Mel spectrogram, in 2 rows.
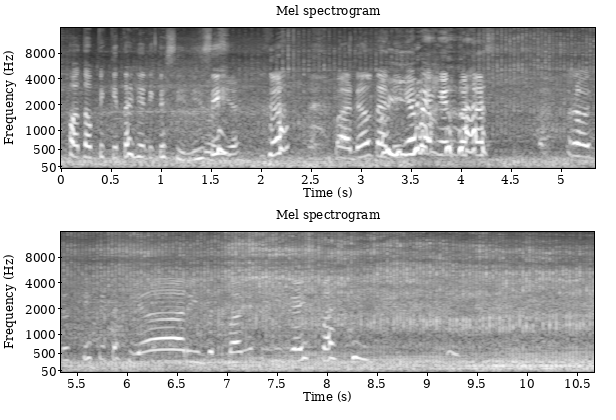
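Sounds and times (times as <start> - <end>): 
ketinting motorboat engine on the Mahakam River: 0.0 - 10.6
speech: 0.1 - 9.8
laughter: 1.3 - 9.7.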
